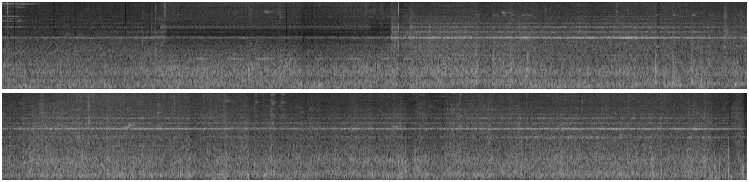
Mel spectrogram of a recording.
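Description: CTA 'L' rapid-transit train running over the steel elevated Loop structure: a loud, continuous rumble of wheels on rails, with a steady high-pitched wheel squeal from about a quarter of the way in.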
